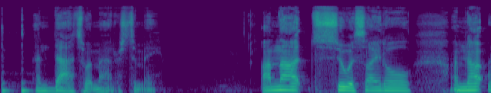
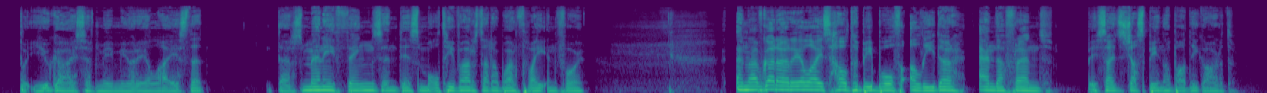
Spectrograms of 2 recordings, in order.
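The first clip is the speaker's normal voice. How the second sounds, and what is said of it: Character voice shifting into accent. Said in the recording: “he slowly transitions back into the accent.”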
